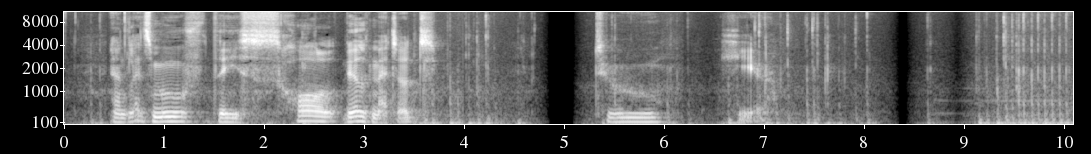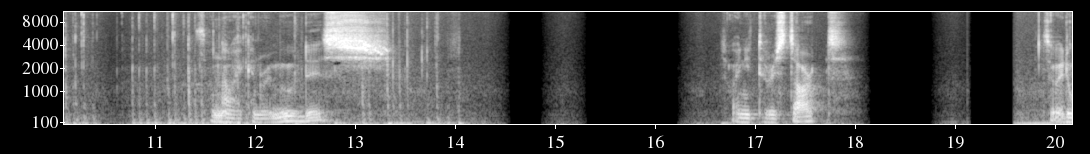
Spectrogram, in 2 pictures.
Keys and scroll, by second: 0.2 super+j, 3.7-6.1 typing, 6.6 super+p, 7.0 ctrl+super+f, 7.4 ctrl+j, 7.6 ctrl+f, 8.0 ctrl+j, 8.7-13.3 typing, 13.8 super+s, 19.5 f.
